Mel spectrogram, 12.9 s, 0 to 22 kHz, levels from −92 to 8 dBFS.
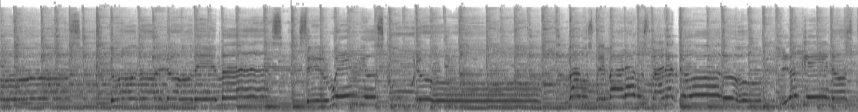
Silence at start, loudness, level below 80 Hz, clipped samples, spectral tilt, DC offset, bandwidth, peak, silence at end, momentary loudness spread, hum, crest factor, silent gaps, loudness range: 0 s; -17 LUFS; -60 dBFS; under 0.1%; -3.5 dB/octave; under 0.1%; 18 kHz; 0 dBFS; 0 s; 4 LU; none; 16 dB; none; 1 LU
